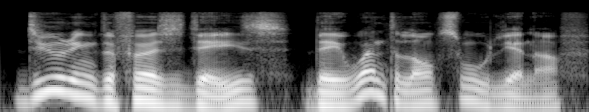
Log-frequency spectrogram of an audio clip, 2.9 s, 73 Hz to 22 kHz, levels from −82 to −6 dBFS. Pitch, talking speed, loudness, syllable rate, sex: 120 Hz, 185 wpm, -17 LUFS, 4.8 syllables/s, male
